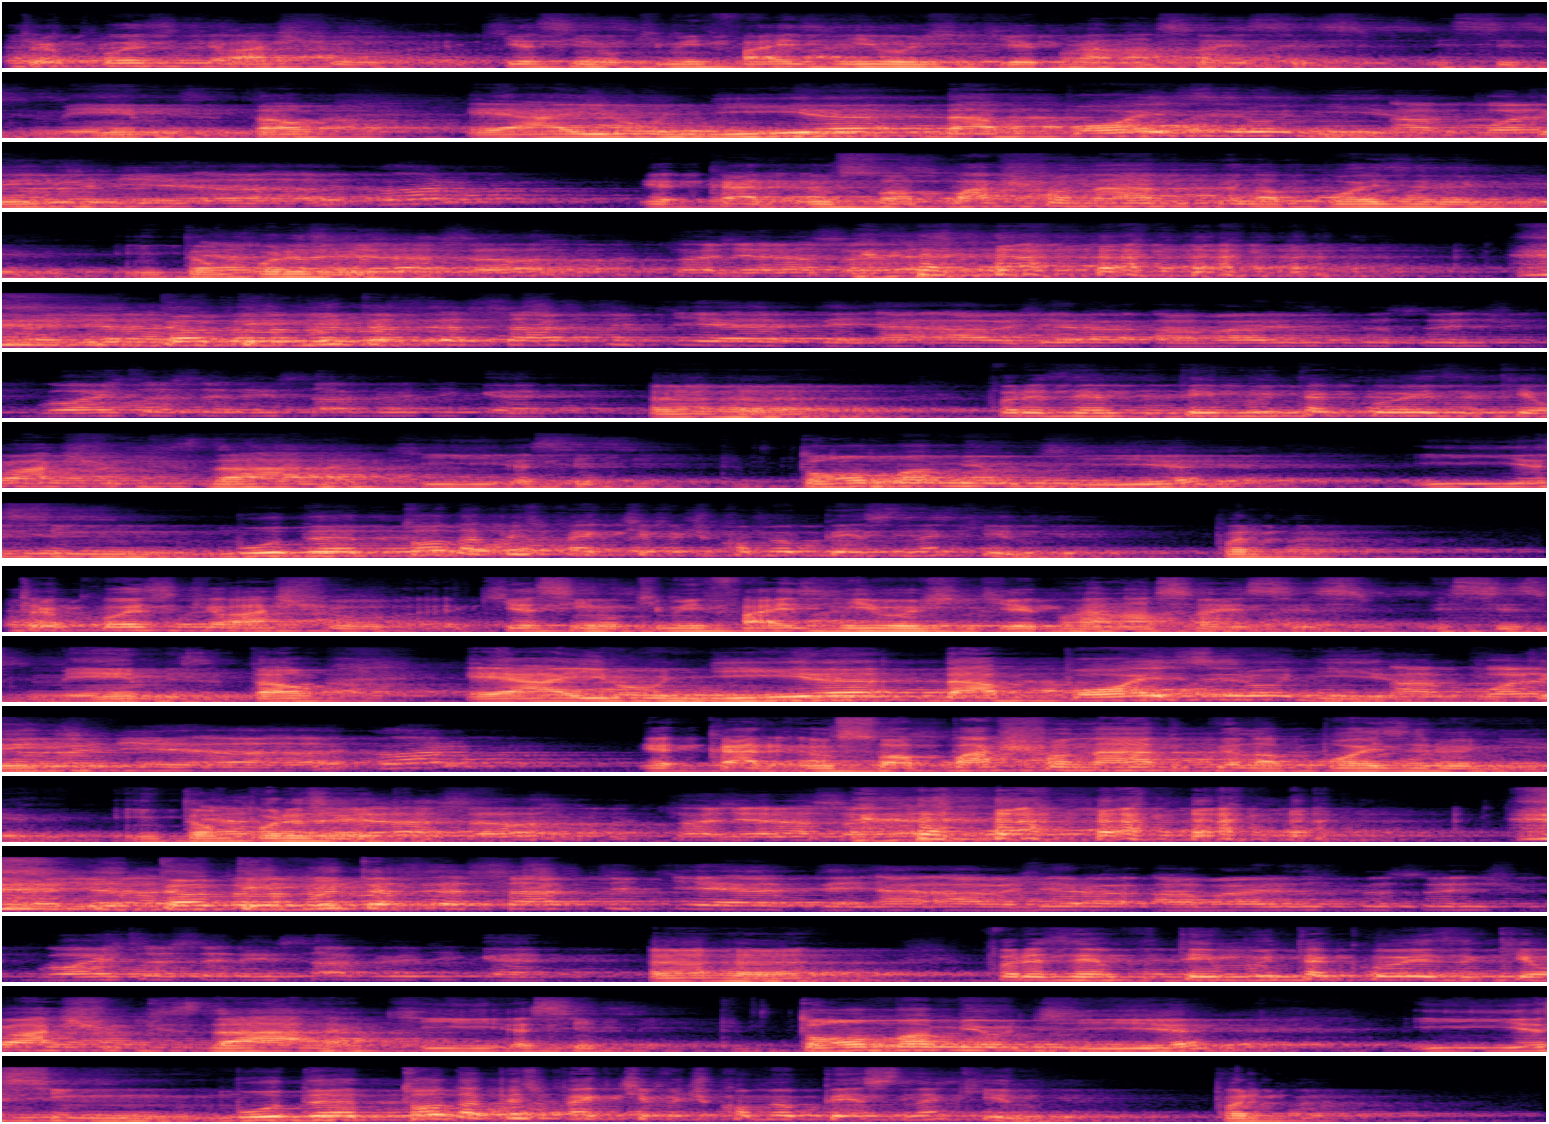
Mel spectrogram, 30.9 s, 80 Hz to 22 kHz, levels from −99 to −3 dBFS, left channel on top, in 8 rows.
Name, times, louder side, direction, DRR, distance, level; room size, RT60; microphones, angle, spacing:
voice 1, 0.0-7.4 7.7-8.0 9.3-12.5 13.7-14.9 15.4-16.4 20.9-21.4 21.8-24.7 25.2-26.2 26.7-29.7 30.1-30.2, right 2 dB, 85° right, 2 dB, 3.4 m, -24 dB
voice 2, 7.3-8.9 12.1-13.9 15.5-20.7, right 1 dB, 25° right, 0 dB, 2.6 m, -28 dB
29.5 x 28.0 x 4.1 m, 1.3 s
head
